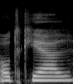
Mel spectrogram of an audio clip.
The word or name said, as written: odkiaľ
